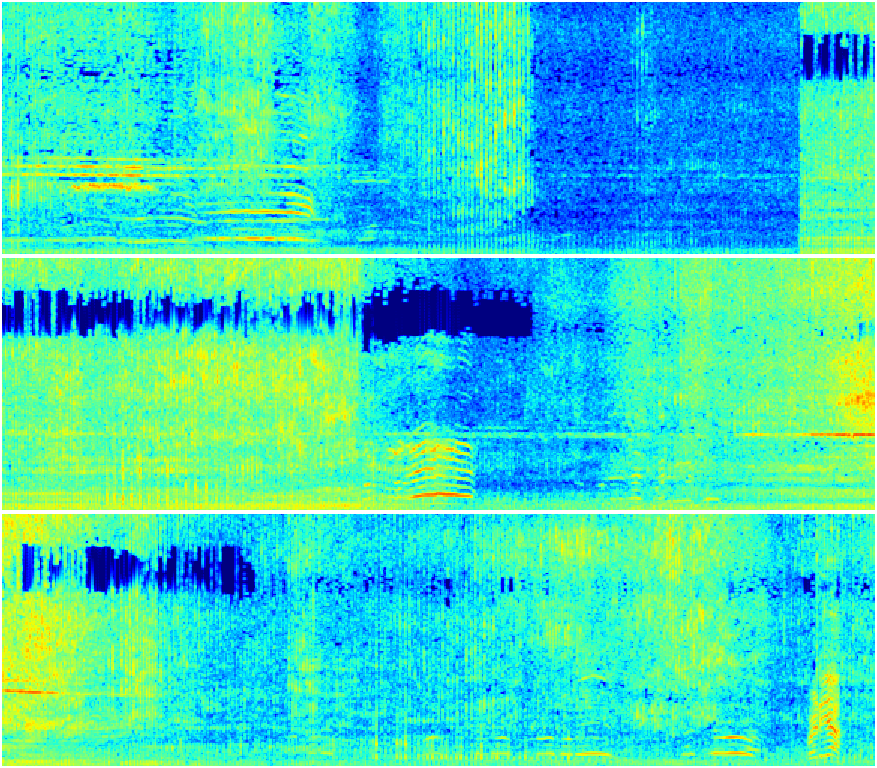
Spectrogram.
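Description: Motorcycle engines rumble past on a road.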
